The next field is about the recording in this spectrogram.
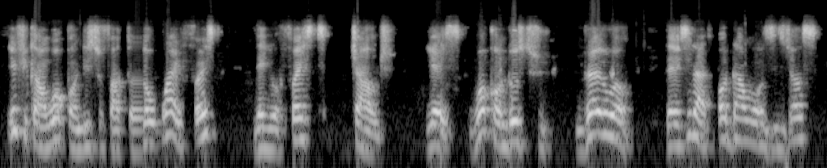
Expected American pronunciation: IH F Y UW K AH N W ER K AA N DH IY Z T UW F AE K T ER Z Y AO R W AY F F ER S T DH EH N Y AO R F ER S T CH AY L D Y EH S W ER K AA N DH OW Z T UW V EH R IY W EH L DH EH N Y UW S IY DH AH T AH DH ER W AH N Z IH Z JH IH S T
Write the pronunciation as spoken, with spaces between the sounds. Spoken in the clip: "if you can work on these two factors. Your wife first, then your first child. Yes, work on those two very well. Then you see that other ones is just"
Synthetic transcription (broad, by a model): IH F Y UW K AH N W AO K AA N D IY S T UW F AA K T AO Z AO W AY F F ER S T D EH Y AO F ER S T CH AY L D Y EH S W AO K AA N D OW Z T UW V EH R IY W EH L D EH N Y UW S IY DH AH T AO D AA W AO N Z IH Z JH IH S T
